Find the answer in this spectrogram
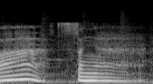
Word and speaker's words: สง่า: นํา อักษร ต่ำ เดี่ยว เสียง ของ พยางค์ ที่ สอง จะ เปลี่ยน ไป ตาม อักษร ที่ เป็น ตัว นำ เช่น สง่า อ่าน ว่า สง่า ฉลาด อ่าน ว่า ฉลาด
